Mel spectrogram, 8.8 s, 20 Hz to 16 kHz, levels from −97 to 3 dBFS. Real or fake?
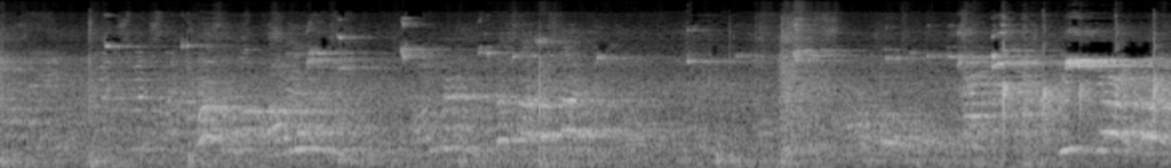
real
